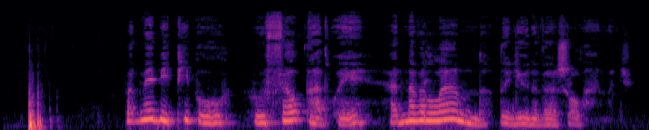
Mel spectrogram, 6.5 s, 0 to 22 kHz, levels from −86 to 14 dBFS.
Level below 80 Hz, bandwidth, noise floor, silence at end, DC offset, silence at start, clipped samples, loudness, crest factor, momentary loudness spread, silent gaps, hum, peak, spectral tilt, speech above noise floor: -46 dBFS; 14.5 kHz; -71 dBFS; 0.6 s; under 0.1%; 0.3 s; under 0.1%; -27 LUFS; 24 dB; 15 LU; none; none; -4 dBFS; -7.5 dB/octave; 45 dB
